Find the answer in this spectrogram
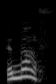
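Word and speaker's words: enough: রাস্তা রুক্ষ পরেরটায় যাই এন O Yuji H এনাফ এনাফে ও সাইলেন্ট এনাফ মানে যথেষ্ট।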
